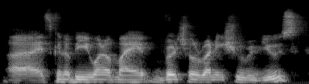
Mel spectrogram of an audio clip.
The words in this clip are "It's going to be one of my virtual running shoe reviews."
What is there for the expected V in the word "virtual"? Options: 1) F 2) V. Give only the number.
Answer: 2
